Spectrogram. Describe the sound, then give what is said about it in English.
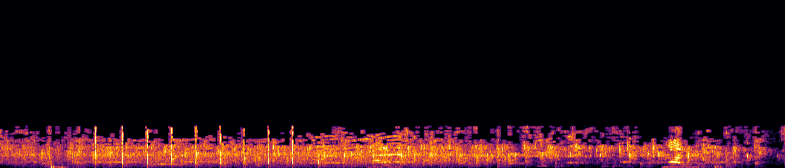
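A church audience at a worship service claps hands in praise, at first in a steady, sharp rhythmic beat, then breaking into loud, dense, continuous applause with voices mixed underneath. “We should clap our hands with everything that we can. Why don't we practice that right now?”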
